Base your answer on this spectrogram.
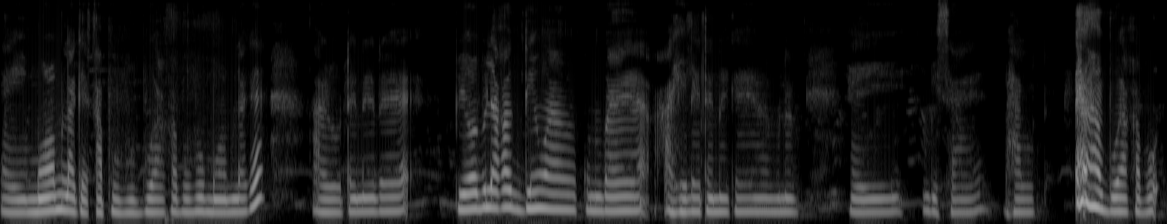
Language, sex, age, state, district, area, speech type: Assamese, female, 45-60, Assam, Sivasagar, rural, spontaneous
